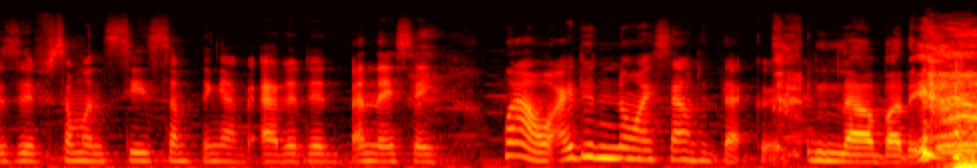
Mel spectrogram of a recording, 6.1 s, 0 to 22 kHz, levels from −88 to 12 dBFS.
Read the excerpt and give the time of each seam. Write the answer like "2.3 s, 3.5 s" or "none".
2.2 s, 5.0 s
